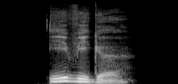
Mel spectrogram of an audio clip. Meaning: inflection of ewig: 1. strong/mixed nominative/accusative feminine singular 2. strong nominative/accusative plural 3. weak nominative all-gender singular 4. weak accusative feminine/neuter singular
- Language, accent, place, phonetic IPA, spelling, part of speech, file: German, Germany, Berlin, [ˈeːvɪɡə], ewige, adjective, De-ewige.ogg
